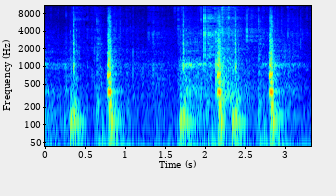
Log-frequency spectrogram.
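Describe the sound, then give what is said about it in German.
Someone works at an apartment door, trying to open it, with scraping and rattling between three sharp metallic clunks, as if a handle or lock is being forced. No one speaks. “Mal schauen, ob ich die Tür aufkriege.”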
